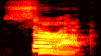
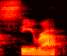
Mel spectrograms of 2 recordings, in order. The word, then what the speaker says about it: syrup: we're pouring over them syrup it's not syrup and it's not syrup and most people say syrup good and only if you say syrup milk it's syrup syrup carbonation with an identity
